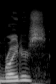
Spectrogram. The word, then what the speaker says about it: Reuters: So this says that the initial report came from Reuters. Did I pronounce that right? Is it Reuters? – Yeah.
